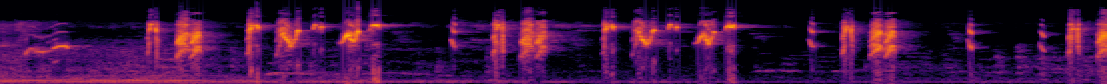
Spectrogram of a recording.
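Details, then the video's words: Long-tailed shrike singing vigorously: a soft whistle over a low hum, then dense bursts of harsh, scratchy chatter mixed with thin, high squeaks, run together with short gaps. "cendet mana yg gak oleng jika di adu dengan cendet ini"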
